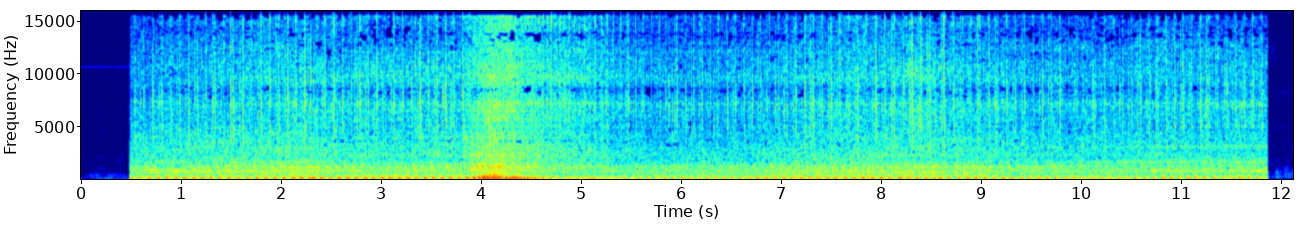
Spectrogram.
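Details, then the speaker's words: Hero Splendor motorcycle engine idling with a loud, fast metallic clatter over the beat that swells on a blip, before repair; the noise is diagnosed as a worn, slack timing chain, which is about to be replaced. "तो आपने देखा की इसके engine से कितना ज्यादा आवाज़ ए रहा है और यह आवाज़ दरअसल टाइमिंग चैन का है"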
